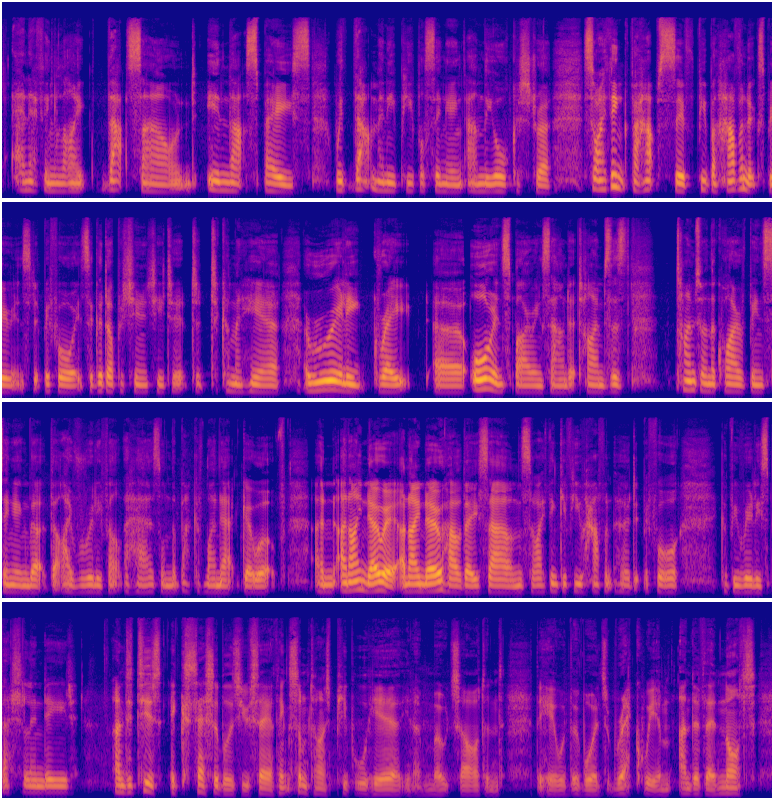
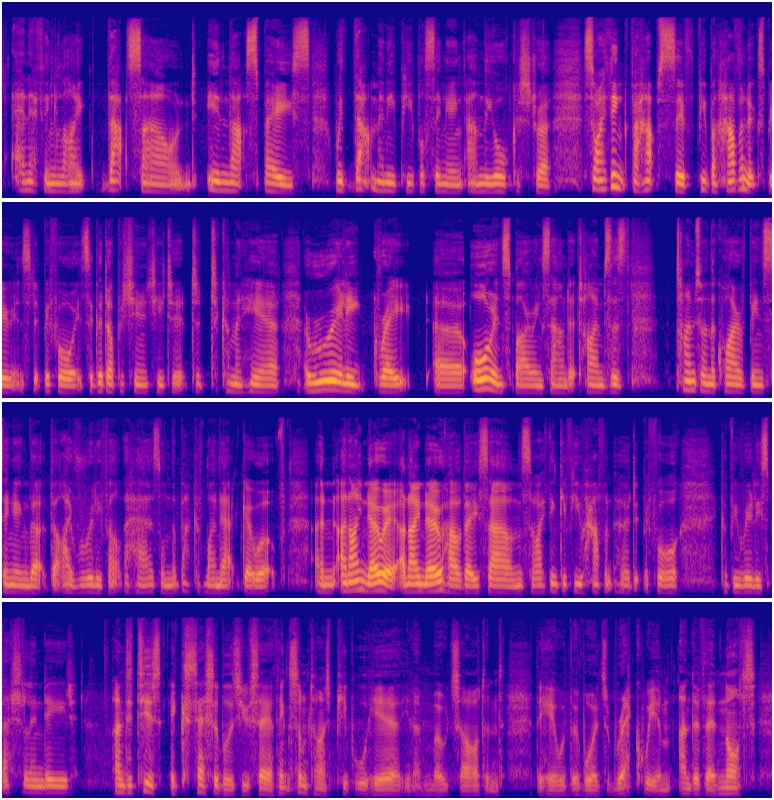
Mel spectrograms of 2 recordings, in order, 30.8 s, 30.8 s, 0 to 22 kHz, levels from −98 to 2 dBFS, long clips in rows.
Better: neither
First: thin; very slightly; fading below 300 Hz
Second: thin; very slightly; fading below 300 Hz

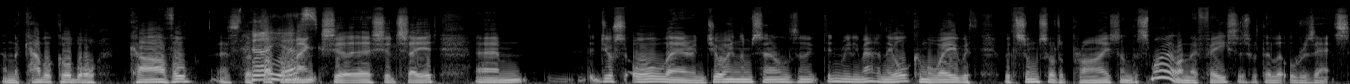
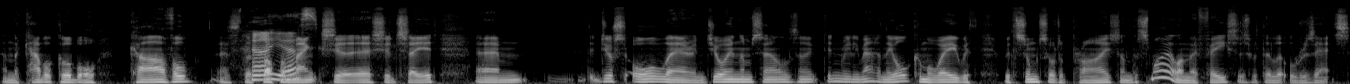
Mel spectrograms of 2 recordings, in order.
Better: second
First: distortion; slight; 10 dB below the speech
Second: none

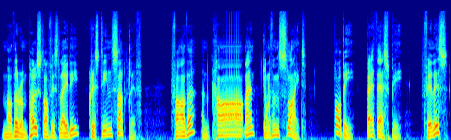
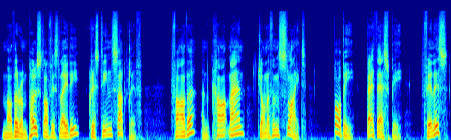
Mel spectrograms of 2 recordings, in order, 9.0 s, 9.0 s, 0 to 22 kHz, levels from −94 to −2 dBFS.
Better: second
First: audio freezing; at 4.5 s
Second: none

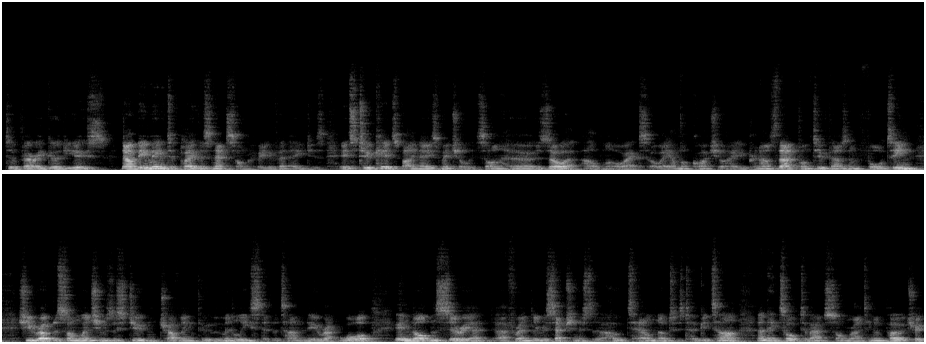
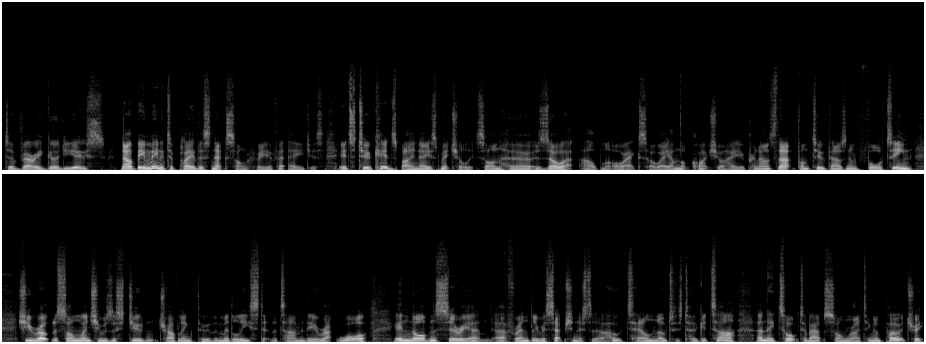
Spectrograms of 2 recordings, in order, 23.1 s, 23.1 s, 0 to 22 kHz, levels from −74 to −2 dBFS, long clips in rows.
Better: second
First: room echo; slight; dies away in 0.3 s // off-mic speech; far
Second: none

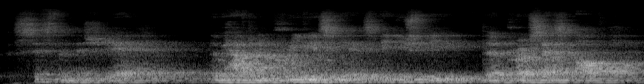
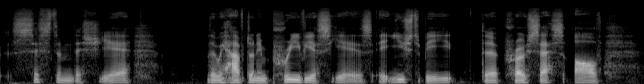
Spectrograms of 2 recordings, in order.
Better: second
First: off-mic speech; far // room echo; strong; dies away in 2.7 s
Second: none

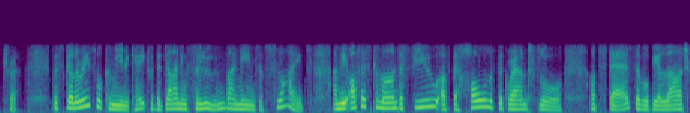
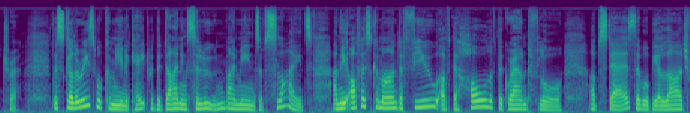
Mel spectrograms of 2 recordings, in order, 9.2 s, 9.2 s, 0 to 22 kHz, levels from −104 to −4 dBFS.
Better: second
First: garbled, watery; badly; nothing above 4 kHz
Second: none

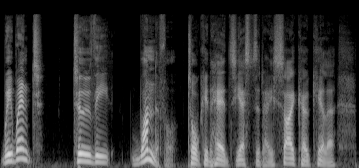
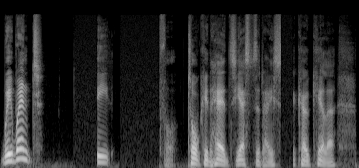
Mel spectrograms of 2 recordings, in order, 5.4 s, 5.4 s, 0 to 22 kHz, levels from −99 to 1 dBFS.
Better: first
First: none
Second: audio cutting out; at 1 s, at 2 s for 0.5 s and at 4 s

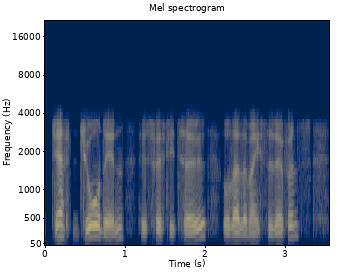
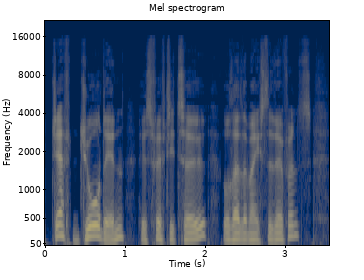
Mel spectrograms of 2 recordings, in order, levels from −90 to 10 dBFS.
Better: second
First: phone-call audio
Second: none

